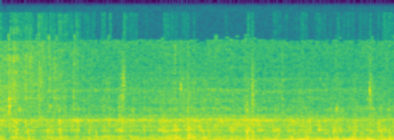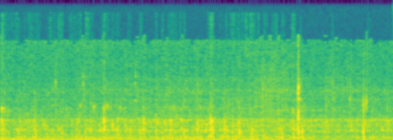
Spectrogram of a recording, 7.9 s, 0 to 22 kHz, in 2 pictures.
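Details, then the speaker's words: 1981 Mercedes-Benz 300 SD, OM617 5-cylinder fully mechanical turbo diesel, low mileage, running after sitting 5-10 years: steady idle with an even, quick ticking clatter about three a second, no heavy knock; ordinary healthy Mercedes diesel rattle. "This thing definitely has that diesel rattle. A Mercedes diesel, nonetheless."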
